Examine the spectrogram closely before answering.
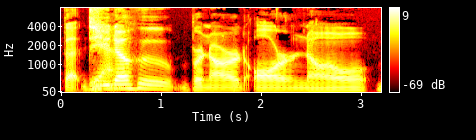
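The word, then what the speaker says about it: Arnault: do you know who Bernard Orno Bernard Arno I believe it's how you say his name no he's the head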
